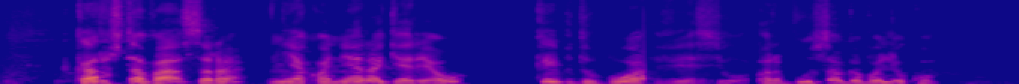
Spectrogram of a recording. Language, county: Lithuanian, Kaunas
